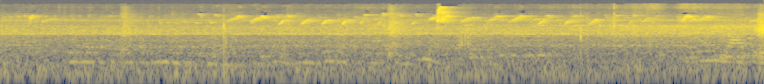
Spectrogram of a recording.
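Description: Outdoor background noise with a bird calling a quick, repeated series of short, falling chirps, about three or four a second.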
